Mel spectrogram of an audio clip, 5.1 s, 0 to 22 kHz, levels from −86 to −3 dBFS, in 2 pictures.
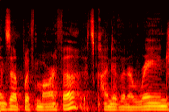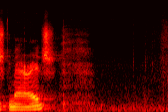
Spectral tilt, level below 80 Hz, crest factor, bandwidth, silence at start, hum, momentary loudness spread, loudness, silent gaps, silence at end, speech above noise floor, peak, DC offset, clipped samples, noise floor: -5 dB/octave; -66 dBFS; 18 dB; 16 kHz; 0 s; none; 14 LU; -34 LUFS; none; 0 s; 28 dB; -16 dBFS; under 0.1%; under 0.1%; -61 dBFS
